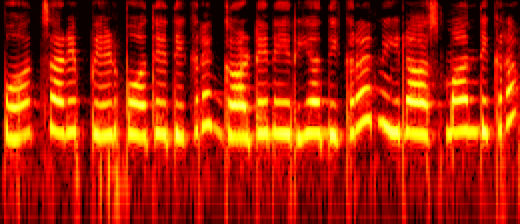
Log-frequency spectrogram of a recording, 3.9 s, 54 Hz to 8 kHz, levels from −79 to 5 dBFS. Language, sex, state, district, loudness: Hindi, female, Jharkhand, Garhwa, -14 LUFS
